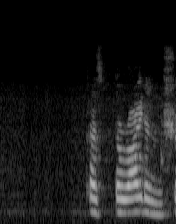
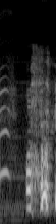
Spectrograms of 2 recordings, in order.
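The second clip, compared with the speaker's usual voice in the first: short laugh; 7 dB louder than usual. Real, not acted. Streamer laughs that A is broke.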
